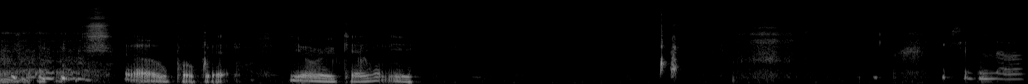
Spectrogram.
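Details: Baby girl, who also had frequent hiccups in the womb, hiccupping: brief sharp catches amid soft vocal sounds and an adult voice.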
